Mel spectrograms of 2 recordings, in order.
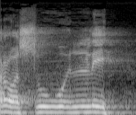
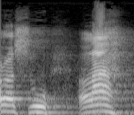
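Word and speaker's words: ورسوله: Ada orang baca Quran salah. Innallaha bari'um minal musyrikina wa rasulih. Allah tidak melindungi orang musyrik dan tidak melindungi Rasulullah. Salah. Yang benar bacanya innallaha bari'um minal musyrikina wa rasulah. Allah tidak melindungi orang musyrik dan Rasulullah pun tidak melindungi.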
